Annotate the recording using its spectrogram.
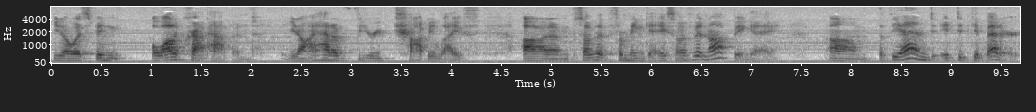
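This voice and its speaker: With music in the background and audible room echo, the voice makes very wide pitch swings. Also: man, medium pitch for a man. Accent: American. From California. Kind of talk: casual vlog. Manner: fast; animated. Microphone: laptop mic.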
